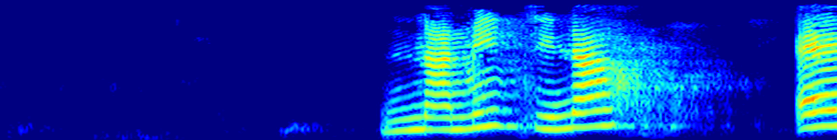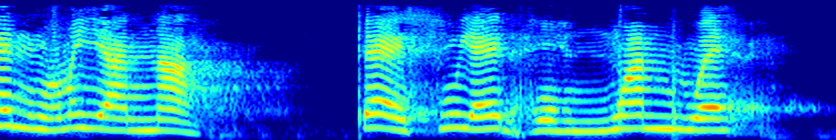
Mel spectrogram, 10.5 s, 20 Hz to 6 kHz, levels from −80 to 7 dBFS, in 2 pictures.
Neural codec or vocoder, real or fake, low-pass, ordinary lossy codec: codec, 24 kHz, 0.9 kbps, WavTokenizer, small release; fake; 5.4 kHz; MP3, 24 kbps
